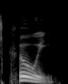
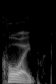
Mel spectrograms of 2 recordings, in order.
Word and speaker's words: Perkins Coie: I think the proper pronunciation is Cooey. I'd said Coy. Cooey.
